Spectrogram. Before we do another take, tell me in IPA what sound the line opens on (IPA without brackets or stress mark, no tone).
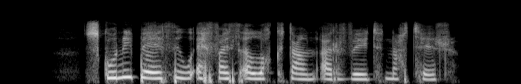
s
